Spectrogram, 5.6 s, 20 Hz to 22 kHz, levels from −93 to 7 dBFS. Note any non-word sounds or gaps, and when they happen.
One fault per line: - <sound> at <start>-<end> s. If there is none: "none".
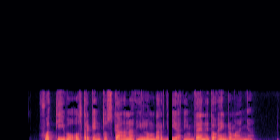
- dropout at 3.4-3.4 s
